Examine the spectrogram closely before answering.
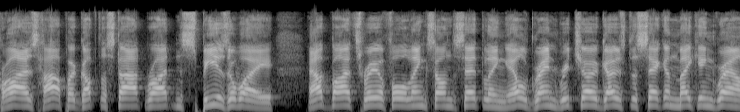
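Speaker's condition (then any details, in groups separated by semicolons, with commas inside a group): No condition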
